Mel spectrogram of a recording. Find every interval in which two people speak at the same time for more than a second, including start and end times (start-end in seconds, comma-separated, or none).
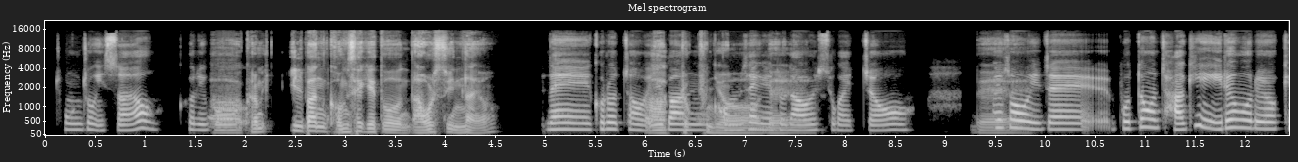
6.0-7.7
